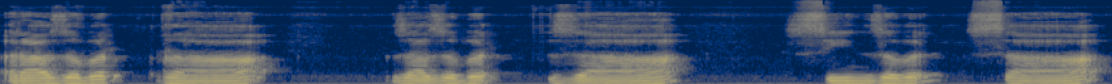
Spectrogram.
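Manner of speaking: slow, stretched syllables, each vowel held long; slow reading drill. Shown as a demonstration. Teacher reading letters aloud for students to copy, slowly. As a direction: spell out را, زا, سا slowly with a drawn آ. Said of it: "میں بیچ بیچ میں سے کچھ کچھ پڑھ دیتا ہوں".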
